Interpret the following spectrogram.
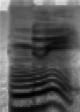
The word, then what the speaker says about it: nuit: our in Bund bonne nuit remember that UI together sounds like movie and that T at the end we don't pronounce it alright so we've started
